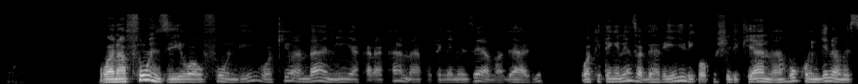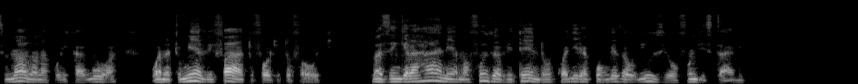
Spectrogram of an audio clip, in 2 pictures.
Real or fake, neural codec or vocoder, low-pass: fake; vocoder, 44.1 kHz, 128 mel bands, Pupu-Vocoder; 10.8 kHz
